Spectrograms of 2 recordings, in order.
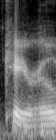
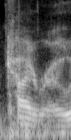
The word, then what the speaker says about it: Cairo: like welcome to historical cairo or cairo it's pronounced both ways it seems gateway to the south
